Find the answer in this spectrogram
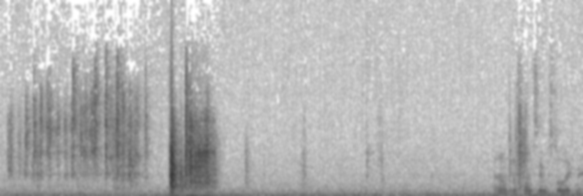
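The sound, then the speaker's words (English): Several dice are rolled across a hard table, with a run of quick rattling clicks and a sharp loud clack as they land, then a quieter pause and another short burst of tumbling. “Roll all these dice, see which ones roll well.”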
